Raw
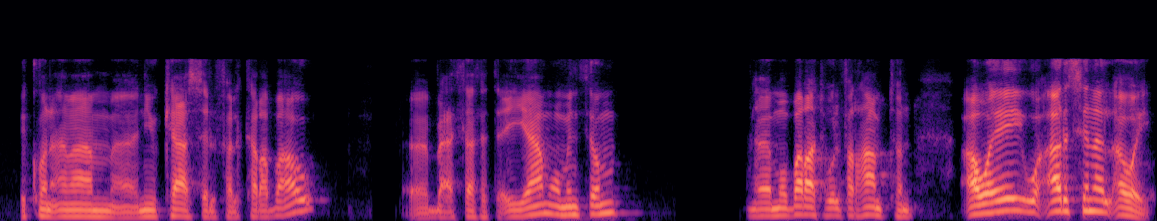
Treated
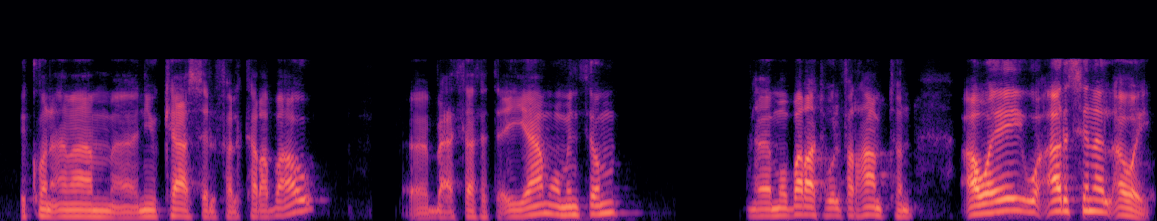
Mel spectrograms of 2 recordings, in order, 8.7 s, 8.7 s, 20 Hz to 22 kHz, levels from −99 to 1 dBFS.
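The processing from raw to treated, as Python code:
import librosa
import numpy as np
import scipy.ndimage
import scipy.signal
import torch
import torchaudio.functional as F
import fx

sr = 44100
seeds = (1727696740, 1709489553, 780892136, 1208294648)

y = x * 10.0 ** (-1.5 / 20.0)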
